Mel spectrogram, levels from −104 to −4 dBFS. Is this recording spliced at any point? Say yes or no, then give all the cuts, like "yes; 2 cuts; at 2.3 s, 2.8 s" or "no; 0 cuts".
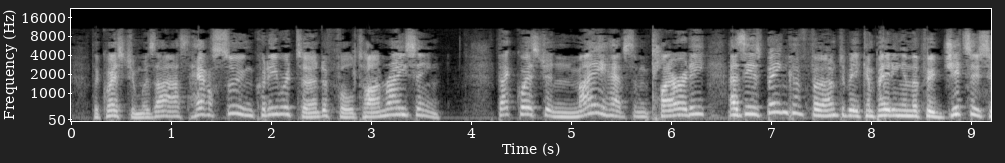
no; 0 cuts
